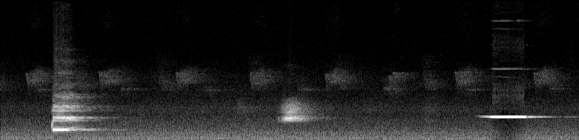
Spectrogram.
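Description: Three-wattled bellbird giving a sudden, explosive bonk with a ringing overtone, a short squeak, then a loud, piercing held whistle, over steady hiss and faint high chirps.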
